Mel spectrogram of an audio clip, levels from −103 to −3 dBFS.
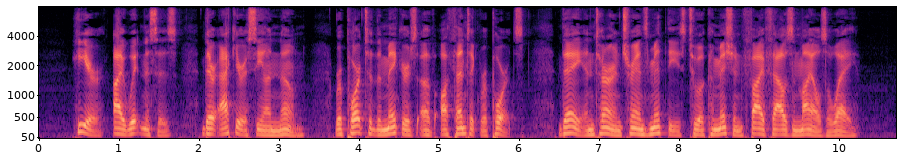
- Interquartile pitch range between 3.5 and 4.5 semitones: Yes, average, 4.1 semitones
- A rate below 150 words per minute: Yes, slow, 135 wpm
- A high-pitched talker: No, low, 110 Hz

